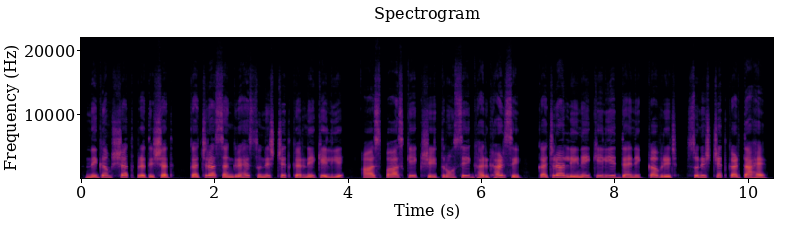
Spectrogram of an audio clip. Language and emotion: Hindi, neutral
